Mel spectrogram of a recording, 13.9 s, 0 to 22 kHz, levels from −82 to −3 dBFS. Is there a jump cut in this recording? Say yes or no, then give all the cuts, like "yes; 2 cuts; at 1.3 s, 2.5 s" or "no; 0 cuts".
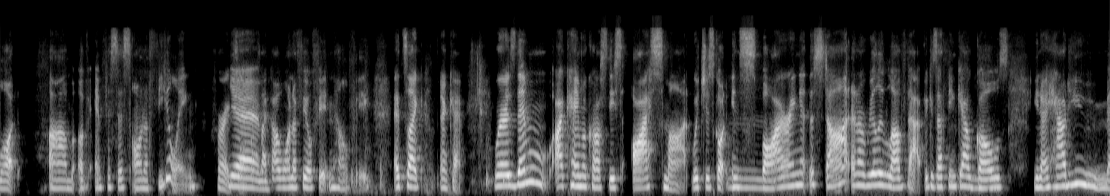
yes; 1 cut; at 2.6 s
